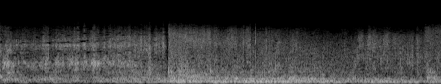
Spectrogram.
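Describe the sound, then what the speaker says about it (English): Artillery fire in a 1951 war film battle scene, a continuous loud roar of booming blasts and rumbling impacts with no talk. "Where's that Jap artillery?"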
